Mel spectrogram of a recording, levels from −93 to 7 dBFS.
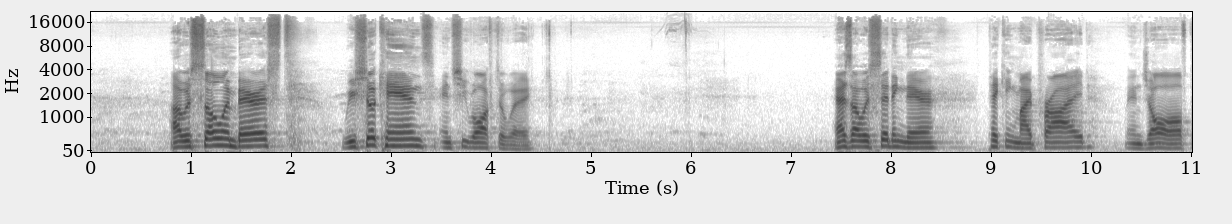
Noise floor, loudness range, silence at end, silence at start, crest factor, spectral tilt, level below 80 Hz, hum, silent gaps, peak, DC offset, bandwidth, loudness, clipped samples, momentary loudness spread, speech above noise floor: -61 dBFS; 11 LU; 0.05 s; 0.8 s; 20 dB; -4 dB/octave; -60 dBFS; none; none; -6 dBFS; under 0.1%; over 20 kHz; -22 LUFS; under 0.1%; 14 LU; 39 dB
